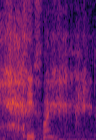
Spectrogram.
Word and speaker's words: tiefling: And underneath the portrait is the words tiefling on the bottom. And she says... What is Oh, this? that's how you pronounce it? Yes, tiefling.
